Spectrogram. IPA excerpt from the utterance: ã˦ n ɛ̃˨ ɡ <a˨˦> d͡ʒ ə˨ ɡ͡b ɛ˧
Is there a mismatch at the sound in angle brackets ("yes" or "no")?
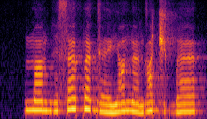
yes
